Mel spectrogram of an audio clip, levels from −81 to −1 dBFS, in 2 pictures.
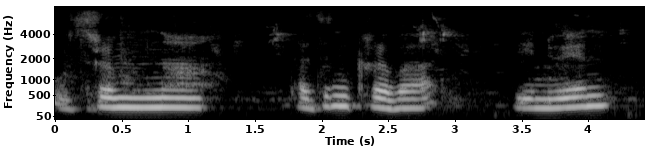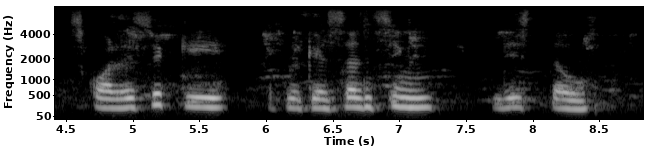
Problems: background conversations at intervals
